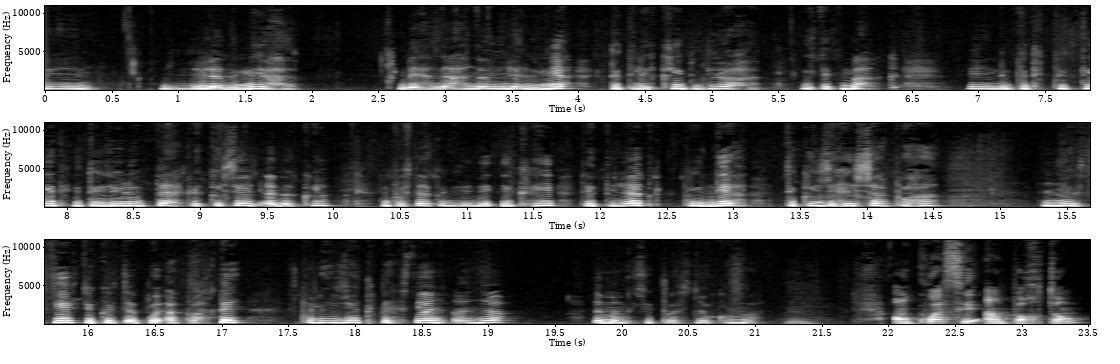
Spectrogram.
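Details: Young French-speaking woman, deaf since birth, wearing hearing aids since birth and recently new ones, speaking orally while lip-reading. Speech of a person deaf from birth.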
